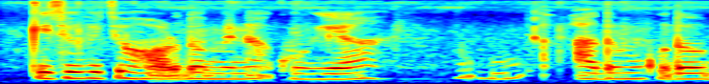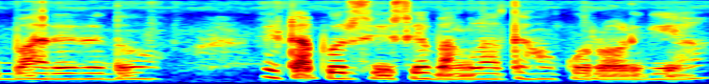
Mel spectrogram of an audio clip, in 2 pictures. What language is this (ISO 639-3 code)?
sat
